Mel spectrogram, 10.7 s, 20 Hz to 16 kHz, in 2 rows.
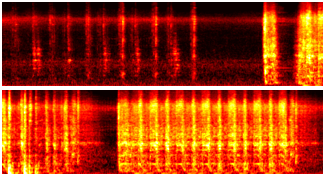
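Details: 1997 Harley-Davidson Fatboy Evo, 70,000 miles, sat a month, Mikuni carb: short cranking bursts keep quitting without catching because the fuel bowl was dry; the accelerator pump may be sticky, and the engine was possibly flooded.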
